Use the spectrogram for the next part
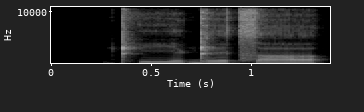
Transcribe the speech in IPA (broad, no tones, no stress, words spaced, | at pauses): ʈʰiːɖɪt͡sa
